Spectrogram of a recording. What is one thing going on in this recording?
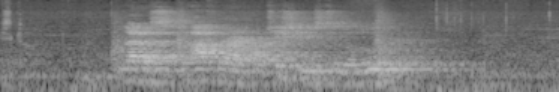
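A middle-aged man speaks calmly through a microphone in a large echoing hall.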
